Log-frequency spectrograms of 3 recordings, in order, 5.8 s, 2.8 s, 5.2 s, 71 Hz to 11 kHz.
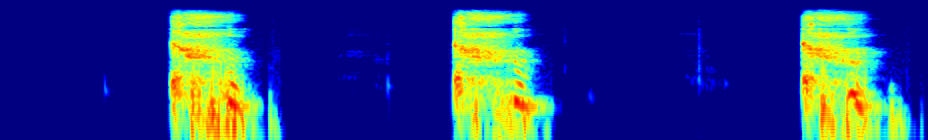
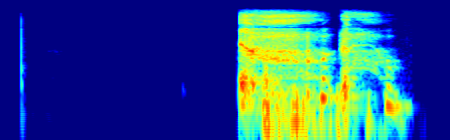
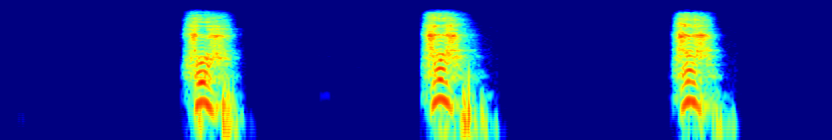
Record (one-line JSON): {"three_cough_length": "5.8 s", "three_cough_amplitude": 28741, "three_cough_signal_mean_std_ratio": 0.4, "cough_length": "2.8 s", "cough_amplitude": 27677, "cough_signal_mean_std_ratio": 0.41, "exhalation_length": "5.2 s", "exhalation_amplitude": 31430, "exhalation_signal_mean_std_ratio": 0.3, "survey_phase": "beta (2021-08-13 to 2022-03-07)", "age": "45-64", "gender": "Female", "wearing_mask": "No", "symptom_cough_any": true, "symptom_shortness_of_breath": true, "symptom_sore_throat": true, "symptom_change_to_sense_of_smell_or_taste": true, "smoker_status": "Never smoked", "respiratory_condition_asthma": true, "respiratory_condition_other": false, "recruitment_source": "Test and Trace", "submission_delay": "1 day", "covid_test_result": "Positive", "covid_test_method": "RT-qPCR"}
